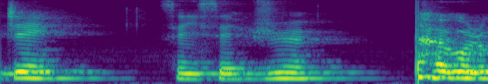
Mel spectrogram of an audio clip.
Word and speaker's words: je: No se dice je, se dice je.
